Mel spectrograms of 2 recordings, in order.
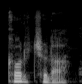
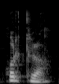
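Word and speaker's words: Korčula: Kortula. – Korkula.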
